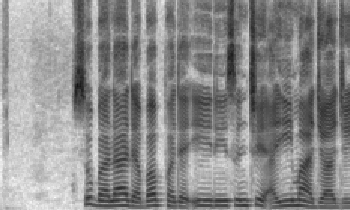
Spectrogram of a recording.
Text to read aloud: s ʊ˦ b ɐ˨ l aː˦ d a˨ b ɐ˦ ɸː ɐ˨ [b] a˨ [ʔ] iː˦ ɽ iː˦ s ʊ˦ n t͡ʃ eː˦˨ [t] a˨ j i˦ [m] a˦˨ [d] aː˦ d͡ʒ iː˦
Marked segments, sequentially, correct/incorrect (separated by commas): incorrect, correct, incorrect, correct, incorrect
